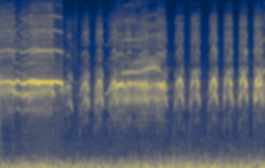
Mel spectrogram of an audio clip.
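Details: Osprey pair at a nest on Captiva in April, the male bringing fish for breakfast and the female feeding chicks; a long whistled call, then a series of short piercing chirps repeated several times a second.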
